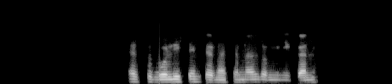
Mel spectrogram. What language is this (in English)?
Spanish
